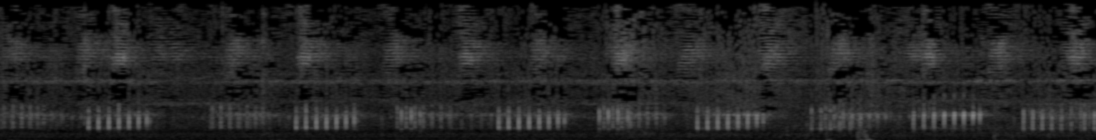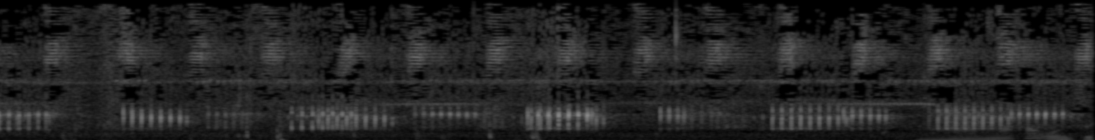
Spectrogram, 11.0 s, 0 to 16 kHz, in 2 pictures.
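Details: Namie's frog, a nationally rare species and Okinawa Prefecture natural monument, recorded 31 July 2022: a steady run of short, buzzy, pulsed croaks repeated roughly twice a second, with a brief low rising sound near the end.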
